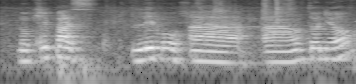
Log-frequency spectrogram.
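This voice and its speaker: Fairly high male voice with fairly even intonation, audible room echo and noticeable background noise. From Brazil. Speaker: church leader. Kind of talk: sermon introduction. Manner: halting, many hesitations.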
